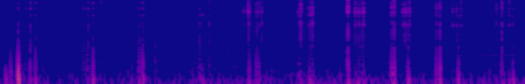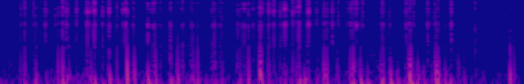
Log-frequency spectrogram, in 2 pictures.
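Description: Fingernails tapping and scratching on a large glass Yankee Candle jar held close to the microphone, quick irregular taps, thickening into dense, fast scratching from about six seconds in until near the end.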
